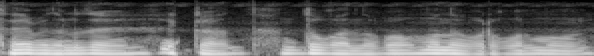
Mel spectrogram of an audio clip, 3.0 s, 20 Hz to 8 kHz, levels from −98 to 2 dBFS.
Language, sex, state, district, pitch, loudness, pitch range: Chakma, male, Tripura, Unakoti, 120 Hz, -17 LUFS, 115-125 Hz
